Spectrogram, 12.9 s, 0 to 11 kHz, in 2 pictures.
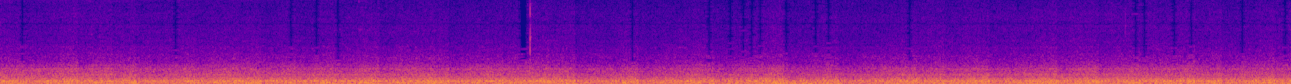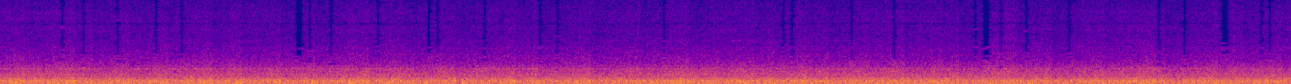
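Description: EMD GP40-2 diesel locomotive engine running steadily close by, a constant drone with a steady high tone over it, as the locomotive rolls slowly.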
